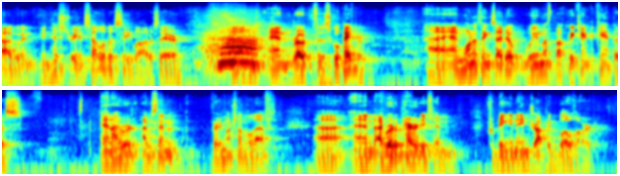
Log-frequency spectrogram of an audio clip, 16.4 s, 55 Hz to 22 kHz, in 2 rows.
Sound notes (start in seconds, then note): 2.5 laughter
